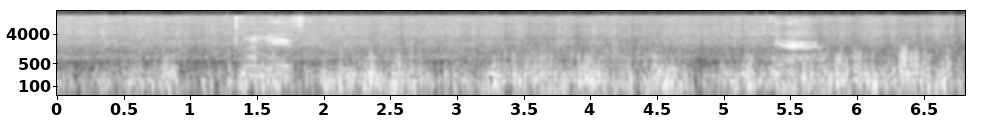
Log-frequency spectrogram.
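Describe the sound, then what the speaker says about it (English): Wind gusts steadily through trees along a village hiking trail, a constant rushing broadband roar with buffeting on the microphone, while a person speaks briefly over it. "look at the trees. They are dancing to the tune of wind"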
